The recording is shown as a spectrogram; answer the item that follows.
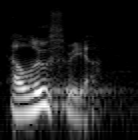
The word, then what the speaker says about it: Eleutheria: The word freedom or liberty is used in other translations, and it's pronounced Eleutheria.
